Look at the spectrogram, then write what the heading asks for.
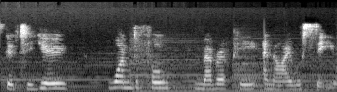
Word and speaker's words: Merope: Well, my name's Merope, rhymes with therapy, Greek name, bit odd, but I was born in the 70s and it made a lot of sense at the time.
